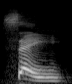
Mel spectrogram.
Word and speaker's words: sei: This word here, the EI, it's sei. So you do pronounce the E and the I. Sei.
